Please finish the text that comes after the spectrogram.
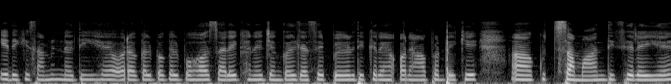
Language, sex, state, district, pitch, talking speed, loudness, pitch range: Hindi, female, Chhattisgarh, Sukma, 215 Hz, 225 wpm, -21 LUFS, 210-220 Hz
